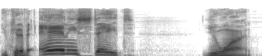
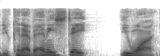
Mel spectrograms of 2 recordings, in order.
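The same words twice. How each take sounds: First: ANY stretched high, then a pause before "you want"; stress on ANY. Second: Said in the usual way. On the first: Retold or imitated. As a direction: hit the word ANY high and hard. Quoted offer repeated with emphasis.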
